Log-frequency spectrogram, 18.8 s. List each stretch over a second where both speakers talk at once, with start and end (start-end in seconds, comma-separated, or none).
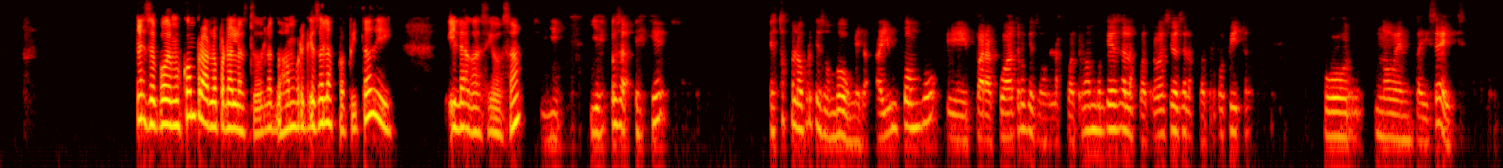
none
